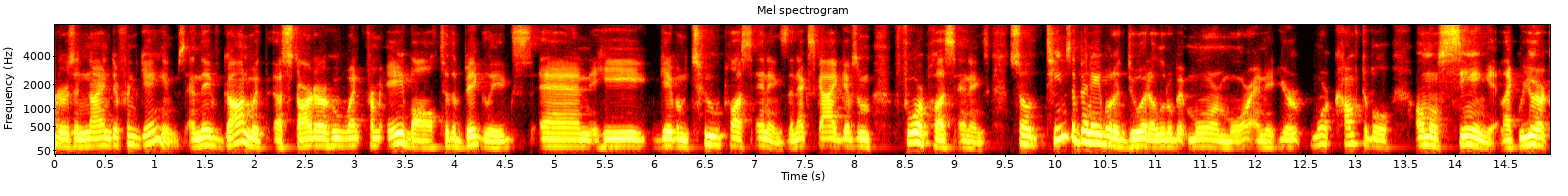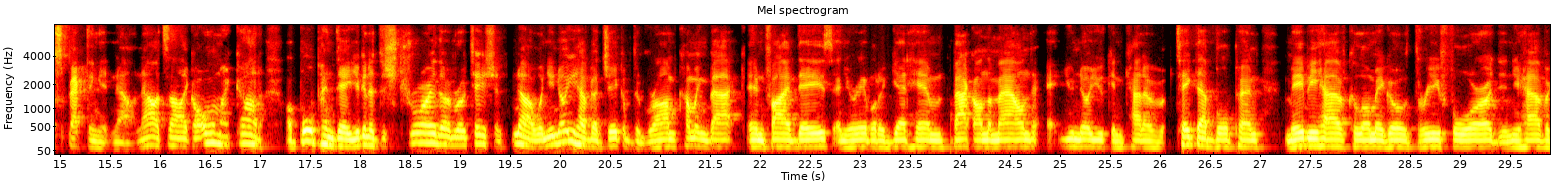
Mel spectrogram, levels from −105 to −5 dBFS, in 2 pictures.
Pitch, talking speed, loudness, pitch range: 120 Hz, 245 wpm, -21 LUFS, 115-135 Hz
